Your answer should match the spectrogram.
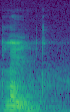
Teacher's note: ele mal pronuncia o d final mas esse D final existe de verdade existe realmente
